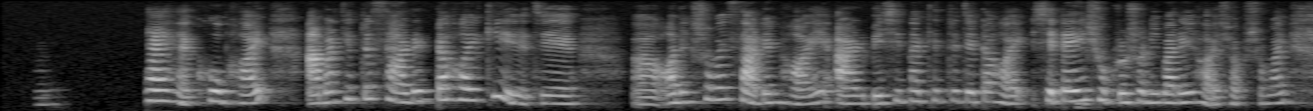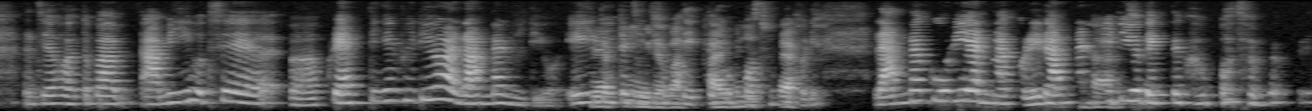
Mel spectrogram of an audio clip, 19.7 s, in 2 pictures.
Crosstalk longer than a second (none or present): present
